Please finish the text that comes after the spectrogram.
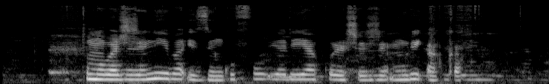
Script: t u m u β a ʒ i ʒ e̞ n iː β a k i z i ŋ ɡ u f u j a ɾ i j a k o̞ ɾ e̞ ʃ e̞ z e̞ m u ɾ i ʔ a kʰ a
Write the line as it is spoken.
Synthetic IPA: t u m u β a ʒ i ʒ e̞ n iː β a ʔ i z i ŋ ɡ u f u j a ɾ i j a k o̞ ɾ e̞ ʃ e̞ ʒ e̞ m u ɾ i ʔ a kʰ a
